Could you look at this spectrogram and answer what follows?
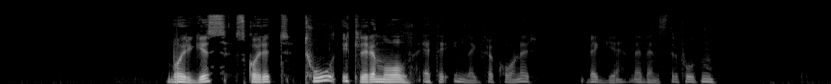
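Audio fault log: Throughout: low-bitrate audio saved at a high bitrate. The speech has nothing above 10.6 kHz, a hard ceiling that fits an MP3 encoded at around 40 kbit/s and then likely re-saved as a 320 kbit/s MP3. The bigger file can't bring back what the first pass threw away, so the dull top end and the artefacts of a low-rate encode carry straight through. The second encode just adds size, not detail.
1.76 s and 6.15 s: block of digital silence. At each point the sound drops to silence and snaps back with no fade, first for about 9 ms and then for about 14 ms, the second one just before "med venstrefoten". Both are too short to hear as gaps, so they come across as sharp ticks from the hard edges, the kind you get when an output buffer wasn't filled in time.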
